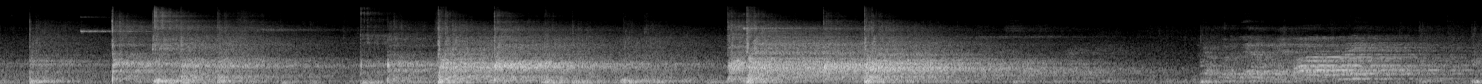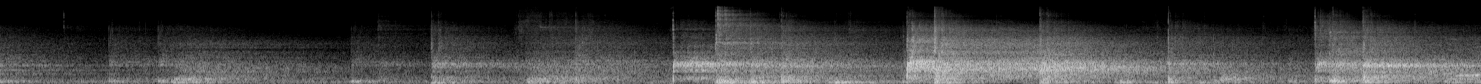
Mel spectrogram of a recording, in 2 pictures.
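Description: A racquetball smacks hard against the walls of a large echoing court.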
